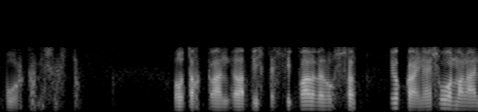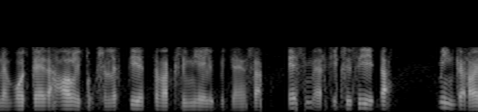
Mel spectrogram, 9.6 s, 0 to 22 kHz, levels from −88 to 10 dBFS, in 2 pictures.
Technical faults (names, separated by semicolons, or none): LPC-10 vocoder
